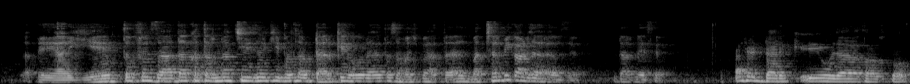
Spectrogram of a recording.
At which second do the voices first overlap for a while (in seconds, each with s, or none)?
none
